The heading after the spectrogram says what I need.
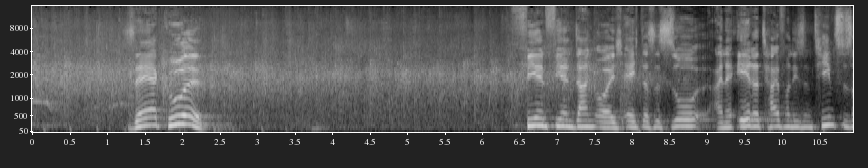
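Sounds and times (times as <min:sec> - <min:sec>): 
large audience applauding: 0:00.0 - 0:08.4
speech: 0:01.3 - 0:02.5, 0:06.6 - 0:10.9.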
